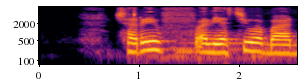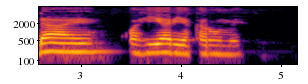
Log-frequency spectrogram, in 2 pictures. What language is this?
Swahili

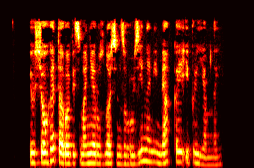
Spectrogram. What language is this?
Belarusian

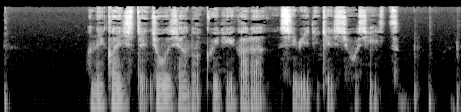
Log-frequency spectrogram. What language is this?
Japanese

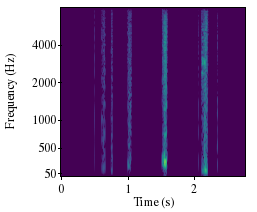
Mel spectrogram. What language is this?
Chinese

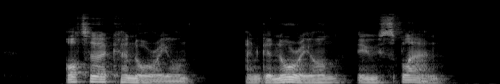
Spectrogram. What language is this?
Cornish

